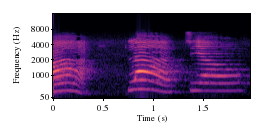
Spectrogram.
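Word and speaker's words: 辣椒: ใช่ ไหม คะ นิด ภาษา จีน อ่าน ว่า ล่า เจียว รอบ นึง นะ คะ ล่า เจียว หา พริก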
